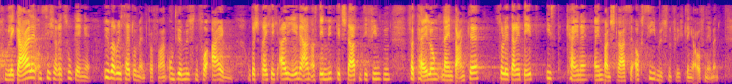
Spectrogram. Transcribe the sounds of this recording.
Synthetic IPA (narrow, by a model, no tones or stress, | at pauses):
ʊxn̩leɡaːləʔʊntsɪçəʁət͡suːɡɛŋə | ʔyːbɐʁisɛtl̩mɛntfɛɐfa̰ːʁənʔʊntviːɐmʏsn̩foːɐʔaləmʊnt̚d̥asʃpʁ̥ɛçəɪçʔa̰ləjeːnəanaʊsd̥eːnmɪt̚ɡ̥liːtʃtaːtn̩d̥iːfɪndn̩fɛɐtʰaɪlʊŋnaɪnda̰ŋkʰə | solidaʁitʰɛːt | ɪstkʰaɪnəʔaɪnbantʃtʁ̥aːsəʔa̰ʊxsiːmʏsn̩flʏçtlɪŋə̰ʔa̰ʊfnḛːmə̰n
